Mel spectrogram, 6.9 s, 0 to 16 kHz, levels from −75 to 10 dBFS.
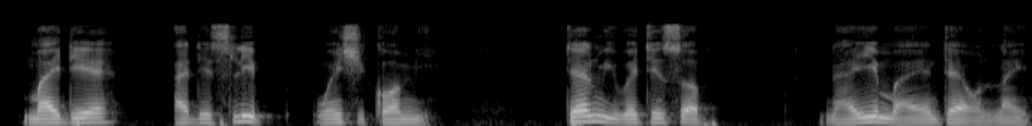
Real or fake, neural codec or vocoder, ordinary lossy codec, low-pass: real; none; AAC, 64 kbps; 7.2 kHz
